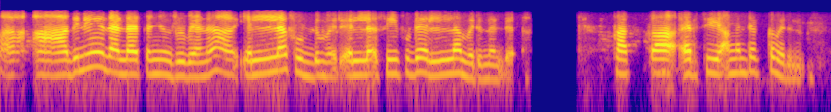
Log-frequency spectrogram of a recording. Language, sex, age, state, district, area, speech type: Malayalam, female, 45-60, Kerala, Kozhikode, urban, conversation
